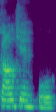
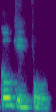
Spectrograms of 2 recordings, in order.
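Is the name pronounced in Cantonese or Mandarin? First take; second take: Mandarin; Cantonese. First: The name is pronounced the Mandarin way. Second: The name is pronounced the Cantonese way. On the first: This is the official national language form. "I'm using the Mandarin pronunciation for their names" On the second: This is how they called themselves natively. "the language that they use are Cantonese"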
